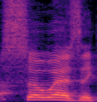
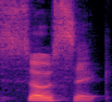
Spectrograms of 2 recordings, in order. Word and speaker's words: Sosik: It is not Soezic, it is Sosik.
